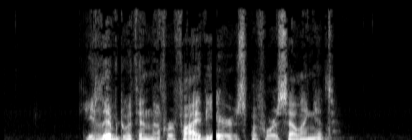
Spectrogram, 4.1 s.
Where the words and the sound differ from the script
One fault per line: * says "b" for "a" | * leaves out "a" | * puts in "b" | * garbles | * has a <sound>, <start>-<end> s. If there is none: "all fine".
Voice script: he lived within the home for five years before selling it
* leaves out "home"
* has a dropout, 2.1-2.2 s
